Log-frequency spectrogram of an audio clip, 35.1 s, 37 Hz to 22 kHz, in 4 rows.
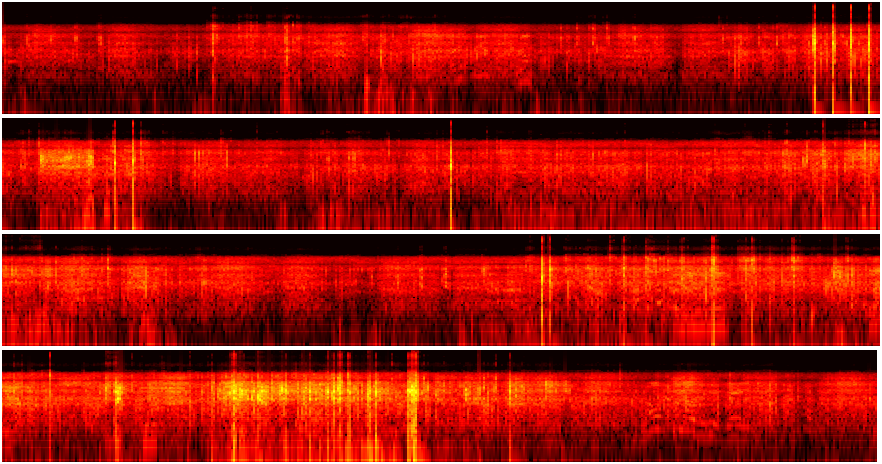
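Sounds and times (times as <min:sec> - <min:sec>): crackling rustling noise: 0:00.0 - 0:35.0
sharp snaps and clicks: 0:05.0 - 0:19.6, 0:20.9 - 0:32.6.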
